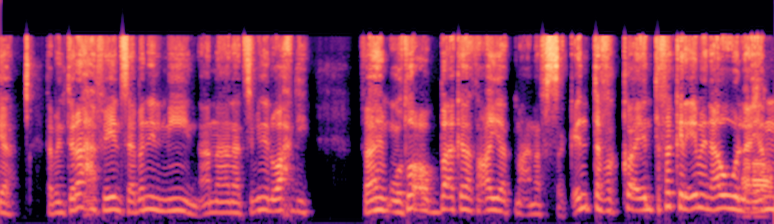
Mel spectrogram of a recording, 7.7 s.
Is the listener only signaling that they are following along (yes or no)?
yes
